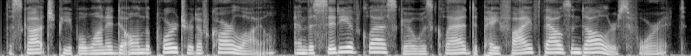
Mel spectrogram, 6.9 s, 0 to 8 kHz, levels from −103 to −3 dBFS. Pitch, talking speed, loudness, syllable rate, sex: 180 Hz, 210 wpm, -20 LUFS, 5.0 syllables/s, female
